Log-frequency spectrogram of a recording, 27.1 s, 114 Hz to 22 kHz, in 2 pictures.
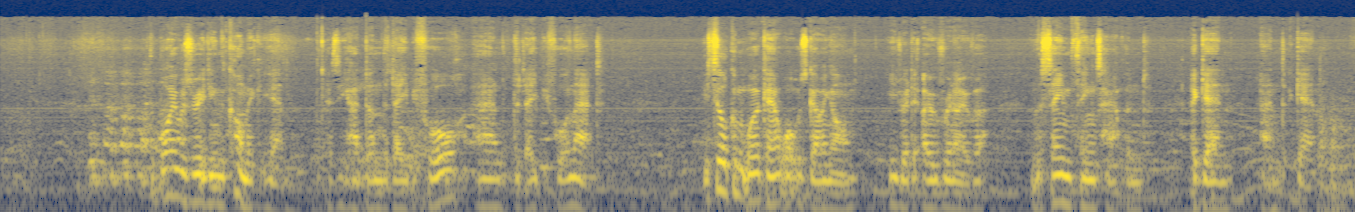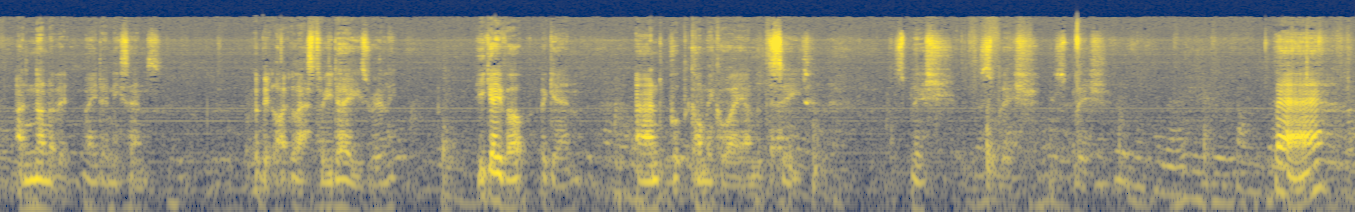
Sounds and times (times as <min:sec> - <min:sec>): Speech: 0:01.5 - 0:06.1, 0:06.8 - 0:21.8, 0:22.5 - 0:27.1.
